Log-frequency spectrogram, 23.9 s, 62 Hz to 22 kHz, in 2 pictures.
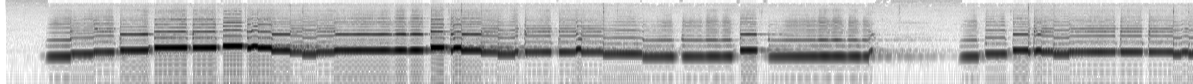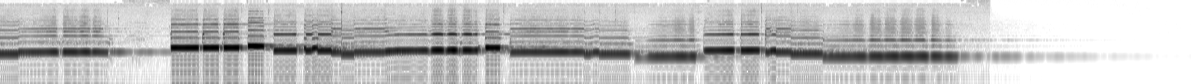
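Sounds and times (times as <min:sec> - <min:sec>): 
song bird flute with reverb: 0:00.4 - 0:22.6.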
